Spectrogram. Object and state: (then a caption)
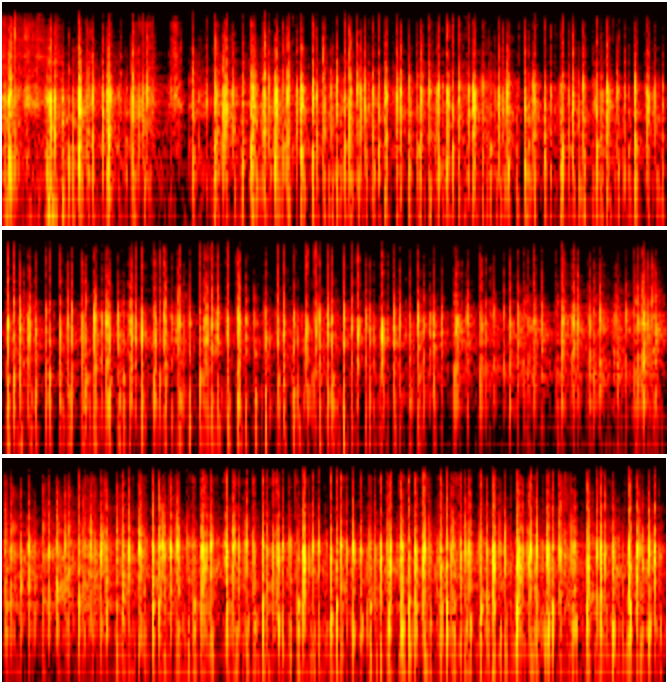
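Small cardboard box. A small white paper or cardboard box, held in both hands, is tapped and scratched fast with fingernails. The result is a dense, continuous stream of dry, bright clicks and scratchy rustling with almost no low end and no ring after each tap.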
